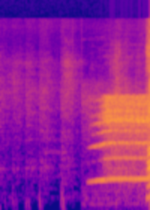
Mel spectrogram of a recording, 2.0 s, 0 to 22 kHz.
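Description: Robotics-competition endgame warning: a steam-train whistle sound played over the arena speakers as the match clock reaches 20 seconds, marking the start of the endgame. It comes in about a second in as one steady whistle that is still going at the end.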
